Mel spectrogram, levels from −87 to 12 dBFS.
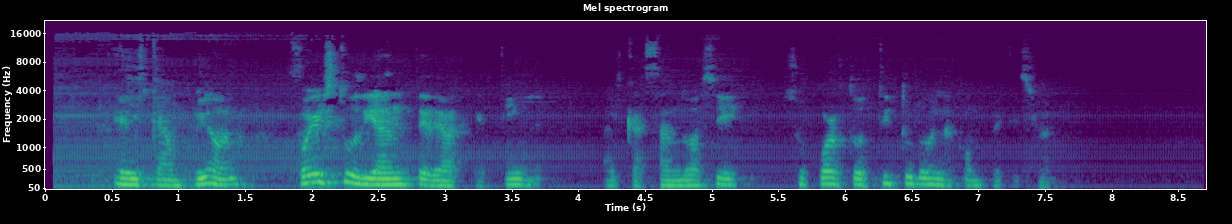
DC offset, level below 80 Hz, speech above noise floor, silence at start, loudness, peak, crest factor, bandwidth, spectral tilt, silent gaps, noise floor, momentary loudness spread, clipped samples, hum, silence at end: under 0.1%; -50 dBFS; 46 dB; 0.1 s; -20 LUFS; -2 dBFS; 18 dB; 16 kHz; -7.5 dB/octave; none; -65 dBFS; 18 LU; under 0.1%; none; 1.2 s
